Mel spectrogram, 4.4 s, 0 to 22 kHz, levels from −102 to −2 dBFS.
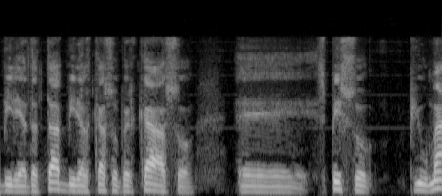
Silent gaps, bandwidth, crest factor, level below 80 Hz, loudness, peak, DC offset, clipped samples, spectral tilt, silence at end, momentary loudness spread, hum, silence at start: none; 10.5 kHz; 20 dB; -70 dBFS; -35 LUFS; -14 dBFS; under 0.1%; under 0.1%; -5 dB/octave; 0 s; 11 LU; none; 0 s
